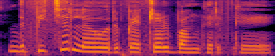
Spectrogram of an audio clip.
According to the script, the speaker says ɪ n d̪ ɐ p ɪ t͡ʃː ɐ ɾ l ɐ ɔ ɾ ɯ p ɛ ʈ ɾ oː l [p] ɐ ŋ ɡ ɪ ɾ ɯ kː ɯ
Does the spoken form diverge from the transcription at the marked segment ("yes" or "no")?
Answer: yes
